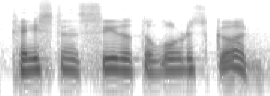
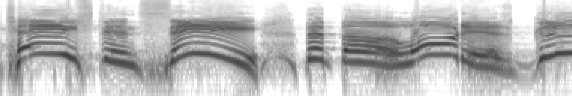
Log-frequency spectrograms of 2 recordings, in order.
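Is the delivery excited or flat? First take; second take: flat; excited. First: It is said in a flat, unenthusiastic way. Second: It is said in an excited, joyful way. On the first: The speaker is indifferent to what is said. The speaker calls it wrong. "he is not saying it like this" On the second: The speaker is thrilled by what is said. The speaker calls it right. "he is going, whoo!"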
